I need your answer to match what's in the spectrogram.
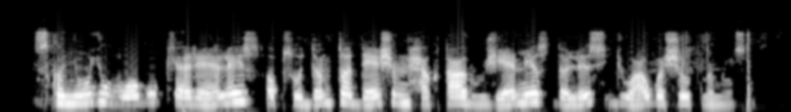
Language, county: Lithuanian, Marijampolė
